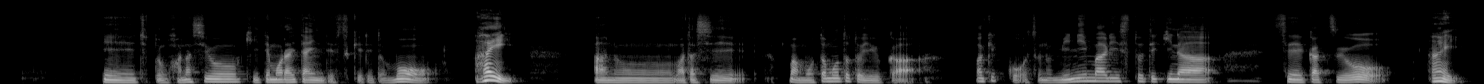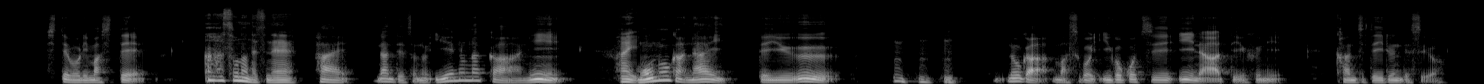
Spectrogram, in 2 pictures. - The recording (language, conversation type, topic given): Japanese, advice, 価値観の変化で今の生活が自分に合わないと感じるのはなぜですか？
- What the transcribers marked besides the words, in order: none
